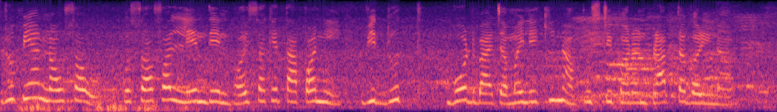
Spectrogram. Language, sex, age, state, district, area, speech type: Nepali, female, 18-30, West Bengal, Darjeeling, rural, read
